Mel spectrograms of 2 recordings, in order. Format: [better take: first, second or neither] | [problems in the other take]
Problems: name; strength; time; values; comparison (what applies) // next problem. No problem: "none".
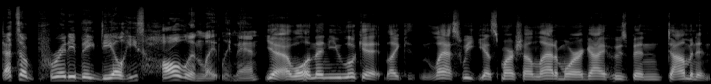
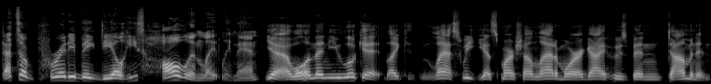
neither | thin; somewhat; fading below 300 Hz; the same in both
